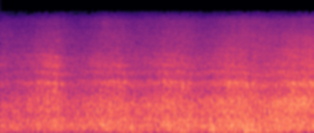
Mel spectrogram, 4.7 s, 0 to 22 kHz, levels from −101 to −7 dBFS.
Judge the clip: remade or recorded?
recorded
